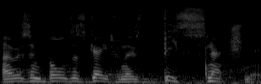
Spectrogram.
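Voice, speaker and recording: An actor playing a sly, theatrical elven rogue in a video game, talking in a wry, silky, mock-menacing way. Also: male voice, mid-range voice, fairly even intonation, normal speed, a little hiss or hum, lightly acted.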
